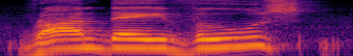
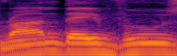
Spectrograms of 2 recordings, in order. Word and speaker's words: rendezvous: I don't think you pronounce the S in rendezvous.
